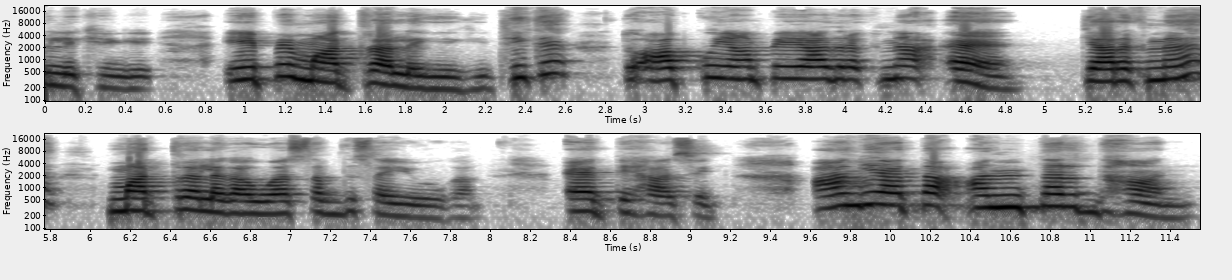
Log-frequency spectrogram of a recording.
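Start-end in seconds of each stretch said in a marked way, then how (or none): none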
